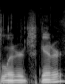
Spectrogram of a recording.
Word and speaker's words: Lynyrd Skynyrd: The whole album, pronounced Lynyrd Skynyrd.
